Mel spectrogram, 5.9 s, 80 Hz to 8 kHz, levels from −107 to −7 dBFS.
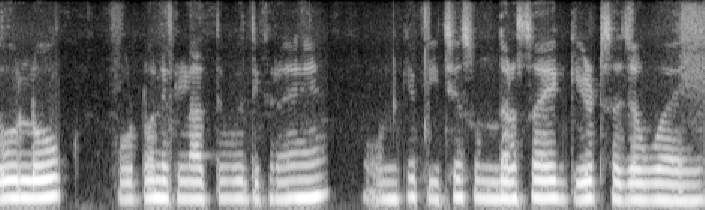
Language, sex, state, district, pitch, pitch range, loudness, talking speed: Hindi, female, Uttarakhand, Tehri Garhwal, 195 Hz, 185-200 Hz, -14 LUFS, 175 wpm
